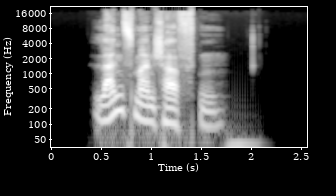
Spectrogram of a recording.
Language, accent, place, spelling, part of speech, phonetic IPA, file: German, Germany, Berlin, Landsmannschaften, noun, [ˈlant͡smanʃaftn̩], De-Landsmannschaften.ogg
- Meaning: plural of Landsmannschaft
